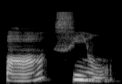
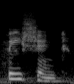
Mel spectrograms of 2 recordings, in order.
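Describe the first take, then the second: First: The final t is silent, French style. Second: The final t is pronounced, English style.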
